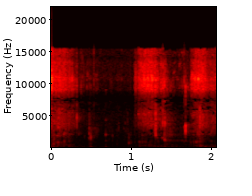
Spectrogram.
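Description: Faint close-up chewing of a mouthful of boiled dumplings, with a few soft clicks of the jaw and teeth.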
